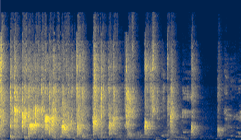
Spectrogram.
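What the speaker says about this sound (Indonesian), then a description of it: "tepuk tangan dulu untuk diri" Schoolchildren in a classroom clap for themselves after a buying-and-selling role-play, a lively mix of scattered and grouped claps that fades toward the end, with some voices mixed in.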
